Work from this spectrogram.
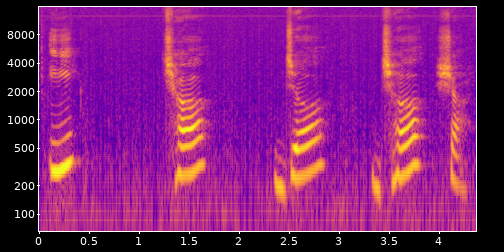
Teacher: इ च वर्ग तथा श का उच्चारण तालू से होता है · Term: तालव्य व्यंजन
